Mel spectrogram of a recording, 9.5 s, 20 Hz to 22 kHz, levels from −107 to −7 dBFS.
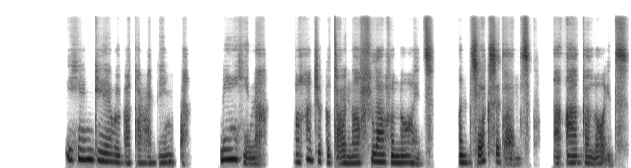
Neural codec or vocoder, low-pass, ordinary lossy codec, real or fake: codec, 44.1 kHz, 2.6 kbps, DAC; 14.4 kHz; none; fake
